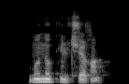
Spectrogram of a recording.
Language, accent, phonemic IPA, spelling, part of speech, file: French, France, /mɔ.no.kyl.tyʁ/, monoculture, noun, LL-Q150 (fra)-monoculture.wav
- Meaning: monoculture (cultivation of a single crop at a time)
